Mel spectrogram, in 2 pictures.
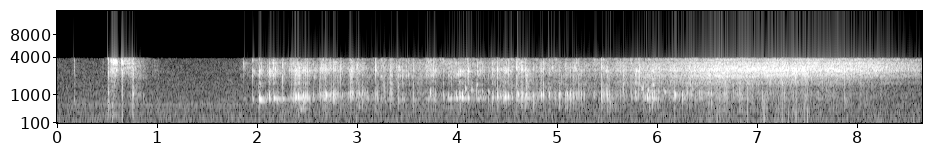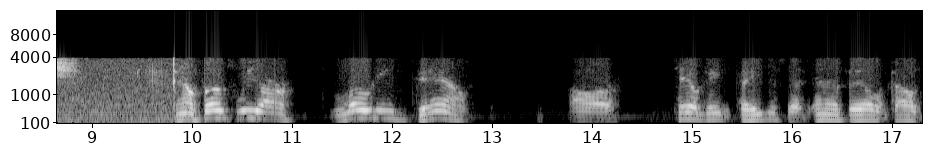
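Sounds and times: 
sharp clicks: 0.1 - 0.9
drink pouring into a glass: 1.9 - 8.8
speech: 10.0 - 12.8, 13.8 - 17.3.

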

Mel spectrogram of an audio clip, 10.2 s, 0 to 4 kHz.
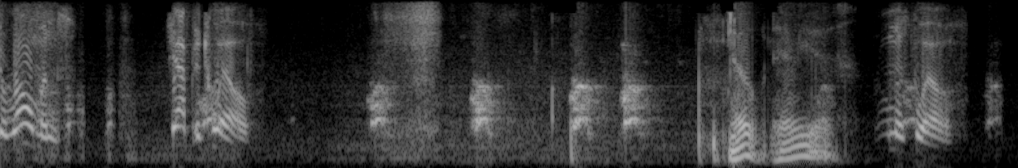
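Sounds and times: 
speech: 0.3 - 0.9, 1.7 - 2.6, 3.7 - 5.0, 7.3 - 8.4
dog barking: 3.6 - 4.0, 4.7 - 6.6, 8.9 - 10.1.

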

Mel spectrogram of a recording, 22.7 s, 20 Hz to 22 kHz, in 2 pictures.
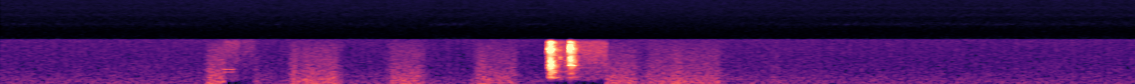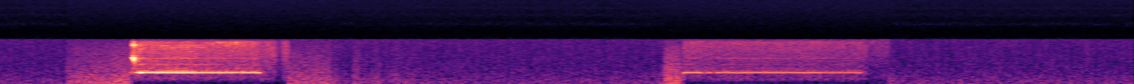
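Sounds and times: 
telephone dialing tones on a call-in line: 12.7 - 14.0, 18.2 - 20.0.

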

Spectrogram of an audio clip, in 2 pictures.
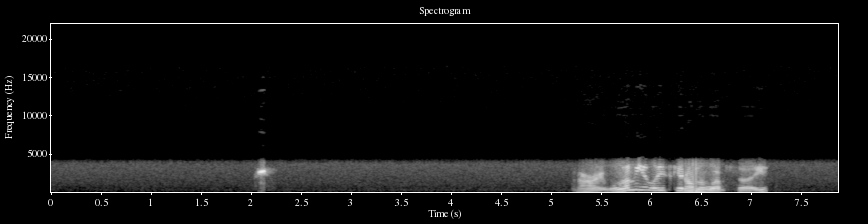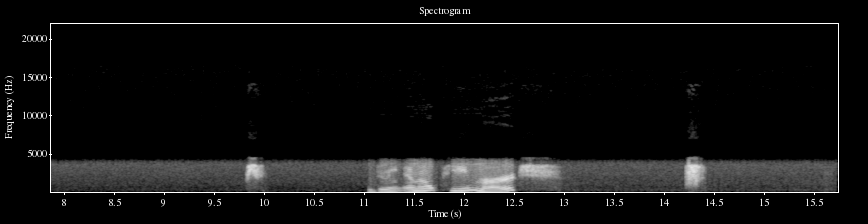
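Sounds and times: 
small pet bird chirping: 2.0 - 2.4, 9.8 - 10.1, 14.2 - 14.5
speech: 5.3 - 7.3, 11.1 - 12.8.

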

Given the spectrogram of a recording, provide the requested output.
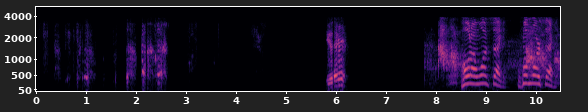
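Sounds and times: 
speech: 5.8 - 6.2, 8.5 - 10.4
dog barking and whining: 7.8 - 8.6, 9.4 - 10.4.

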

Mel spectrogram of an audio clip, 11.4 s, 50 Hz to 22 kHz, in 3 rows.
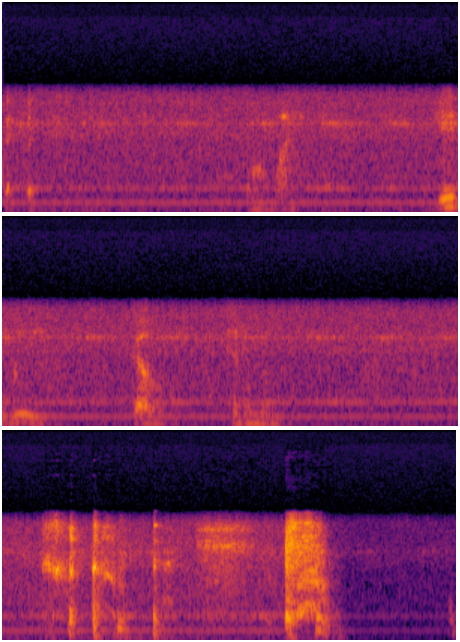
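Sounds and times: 
faint steady hum: 0.0 - 11.3
speech: 3.6 - 4.3, 4.9 - 6.2, 8.1 - 9.0
person clearing throat: 8.0 - 9.1, 10.0 - 10.4
person coughing: 8.0 - 9.1, 10.0 - 10.4.

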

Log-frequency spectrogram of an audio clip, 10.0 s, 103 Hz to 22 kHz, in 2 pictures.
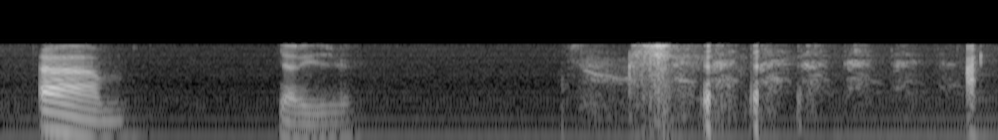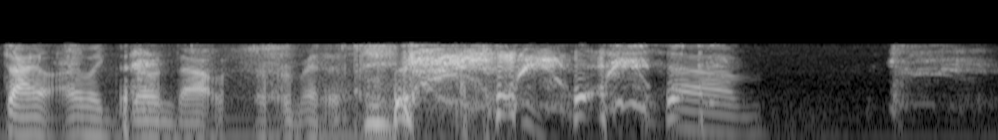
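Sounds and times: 
speech: 0.2 - 0.7, 1.4 - 1.9, 4.8 - 7.6, 8.3 - 8.9
laughter: 2.9 - 8.8
person coughing: 6.8 - 8.7, 9.4 - 9.9
person clearing throat: 9.4 - 9.9.

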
